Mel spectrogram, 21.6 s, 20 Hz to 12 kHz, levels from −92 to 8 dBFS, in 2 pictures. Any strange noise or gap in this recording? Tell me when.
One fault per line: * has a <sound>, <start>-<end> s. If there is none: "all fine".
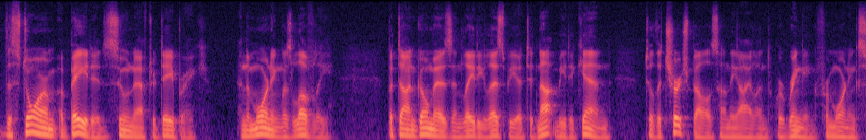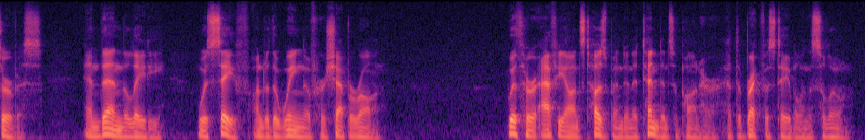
all fine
